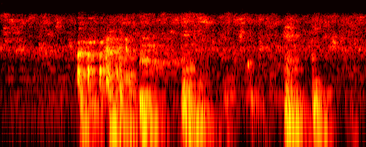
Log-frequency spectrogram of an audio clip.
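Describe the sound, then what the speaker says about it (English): Cold water runs from a tap into a container for apples during home apple-juice making, a soft, uneven splashing flow heard close by. "we're going to put some cold water here for the apples"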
